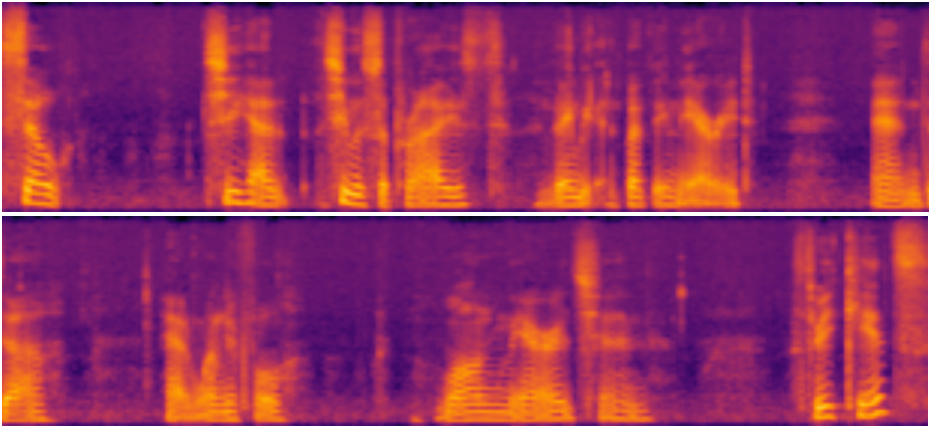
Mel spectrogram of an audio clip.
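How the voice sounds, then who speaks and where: Speaking very slowly with an American accent, a woman leaves long, frequent pauses. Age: 90s. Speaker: oral history interviewee. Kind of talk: oral history interview. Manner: halting.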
